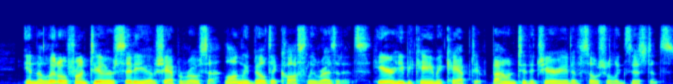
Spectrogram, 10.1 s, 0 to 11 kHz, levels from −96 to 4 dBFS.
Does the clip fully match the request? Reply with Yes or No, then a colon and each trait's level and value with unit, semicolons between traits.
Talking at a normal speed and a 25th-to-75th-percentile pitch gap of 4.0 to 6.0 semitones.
No: average, 145 wpm; average, 2.7 semitones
